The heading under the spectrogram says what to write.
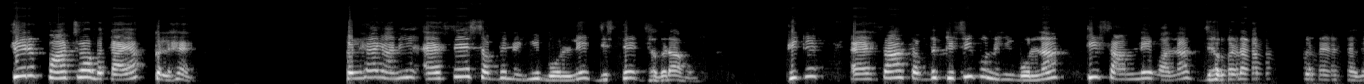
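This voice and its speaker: A woman's voice: sits high, lo-fi sound. A woman teaching an online religious class to children, patiently explaining each point and answering her own questions. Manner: patient, asks questions then answers them herself.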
